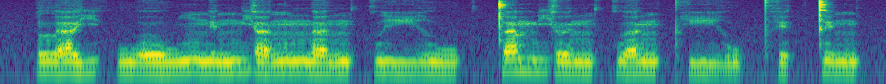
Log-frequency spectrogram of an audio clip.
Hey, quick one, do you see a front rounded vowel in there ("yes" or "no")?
no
